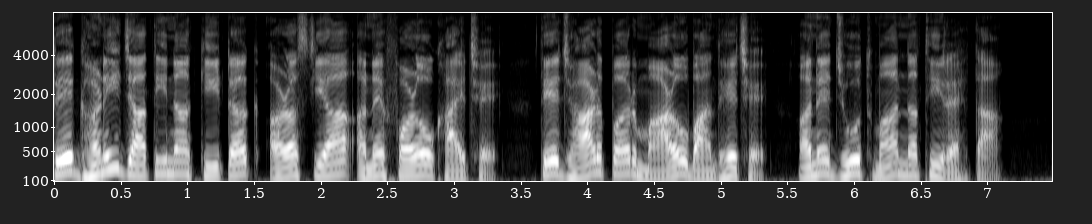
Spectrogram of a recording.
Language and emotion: Gujarati, neutral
